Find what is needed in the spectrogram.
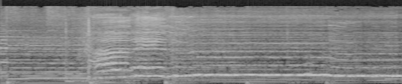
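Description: A woman sings a gospel worship song over live band accompaniment, sliding up into a long held note about a second in.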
